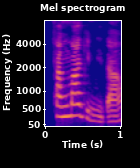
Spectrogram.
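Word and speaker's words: 삭막: 정답은 상막입니다. 혹시 색자로 읽으실 수도 있습니다.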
